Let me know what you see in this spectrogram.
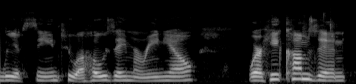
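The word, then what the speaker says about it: José: when it's Portuguese, you pronounce the J, so that's my fault. When it's Spanish, you don't. Boom. So Jose Mourinho, you learn something new every day.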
